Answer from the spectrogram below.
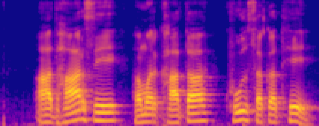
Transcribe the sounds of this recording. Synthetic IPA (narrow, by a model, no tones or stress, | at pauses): a̰ːd̪ʱaɾsehəməɾkʰat̪akʰuːlsəkət̪ɦe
